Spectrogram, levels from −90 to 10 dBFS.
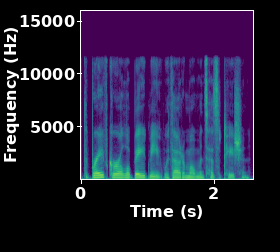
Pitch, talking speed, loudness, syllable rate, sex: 165 Hz, 210 wpm, -18 LUFS, 6.3 syllables/s, female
